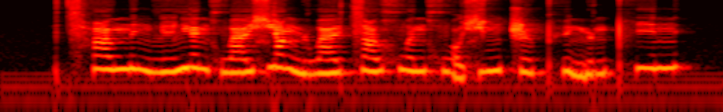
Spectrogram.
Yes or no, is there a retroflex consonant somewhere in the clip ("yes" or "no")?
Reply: yes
